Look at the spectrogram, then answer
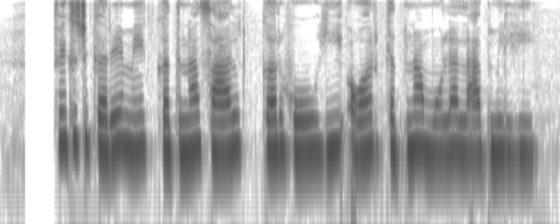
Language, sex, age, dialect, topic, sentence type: Chhattisgarhi, female, 18-24, Northern/Bhandar, banking, question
